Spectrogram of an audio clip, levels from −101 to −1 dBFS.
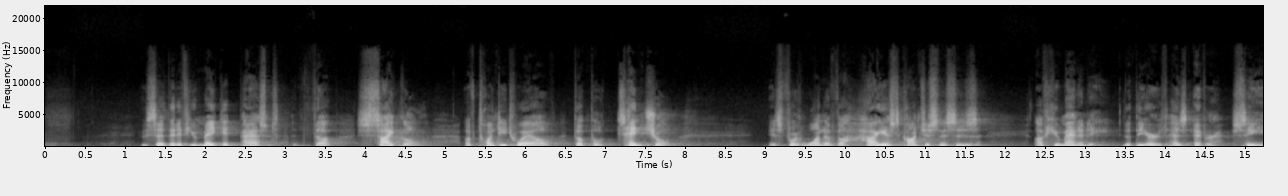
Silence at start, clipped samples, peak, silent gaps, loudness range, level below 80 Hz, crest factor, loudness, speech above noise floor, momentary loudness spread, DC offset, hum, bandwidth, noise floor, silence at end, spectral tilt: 1.2 s; under 0.1%; -2 dBFS; none; 2 LU; -74 dBFS; 22 dB; -24 LUFS; 39 dB; 14 LU; under 0.1%; none; 11.5 kHz; -63 dBFS; 0 s; -6 dB/octave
